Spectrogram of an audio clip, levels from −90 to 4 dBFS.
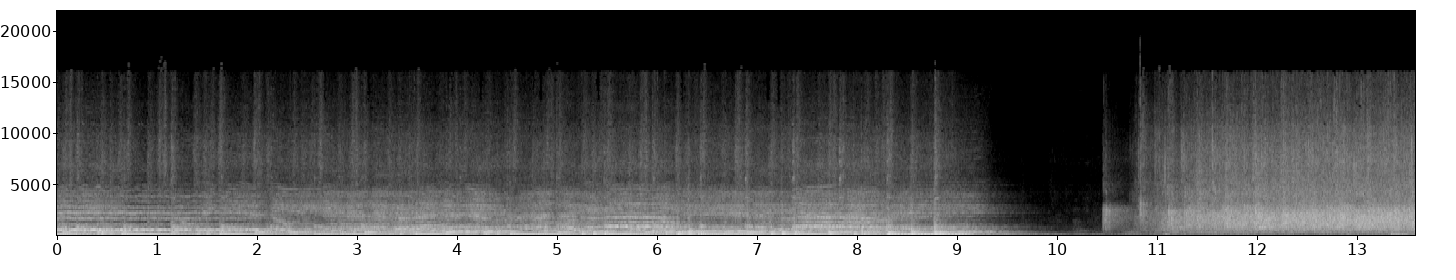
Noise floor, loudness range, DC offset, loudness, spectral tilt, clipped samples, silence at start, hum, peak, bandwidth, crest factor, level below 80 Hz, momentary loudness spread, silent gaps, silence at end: -51 dBFS; 6 LU; under 0.1%; -20 LUFS; -6 dB/octave; under 0.1%; 0 s; none; 0 dBFS; 14.5 kHz; 18 dB; -34 dBFS; 7 LU; none; 0 s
